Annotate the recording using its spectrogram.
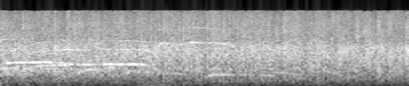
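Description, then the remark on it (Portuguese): The audience of the talk show Conversa applauds a musician who sings and plays, a dense, even wash of clapping with a few faint whistles or cheers rising briefly above it, holding at a constant loud level. “Eu, eu Para aplaudir.”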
